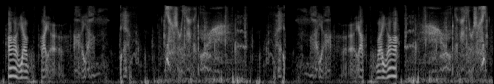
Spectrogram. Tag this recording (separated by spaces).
chipmunk discussion talk voice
